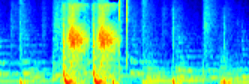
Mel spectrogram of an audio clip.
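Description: A grey tabby cat swatting an orange cat: two loud, short smacks about a third of a second apart, a little past the middle.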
